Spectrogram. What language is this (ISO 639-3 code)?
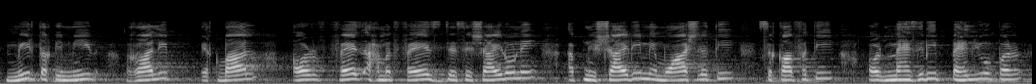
urd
